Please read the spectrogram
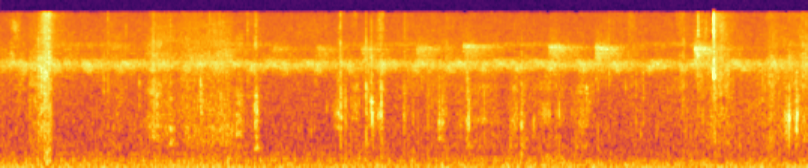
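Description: Forest ambience: insects droning in one steady high tone, with scattered light ticks and crackles over a low rumble.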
